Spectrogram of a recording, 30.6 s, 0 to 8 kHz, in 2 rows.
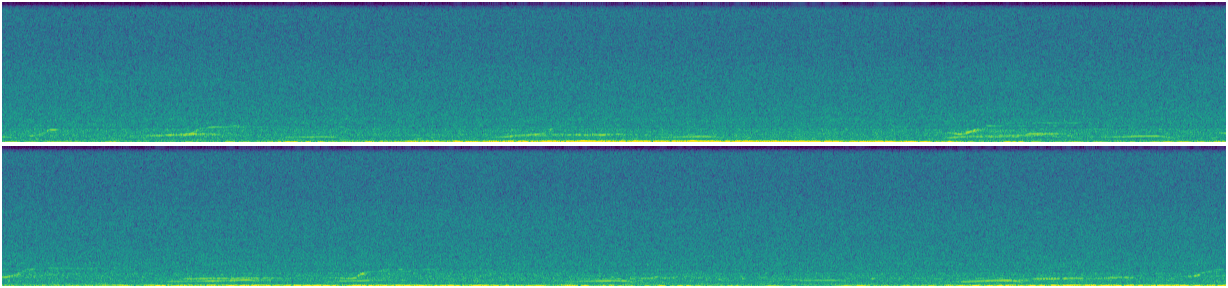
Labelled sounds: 2.5	3.0	humpback whale, 0.80 to 0.99 kHz
30.3	30.5	humpback whale, 0.80 to 0.99 kHz

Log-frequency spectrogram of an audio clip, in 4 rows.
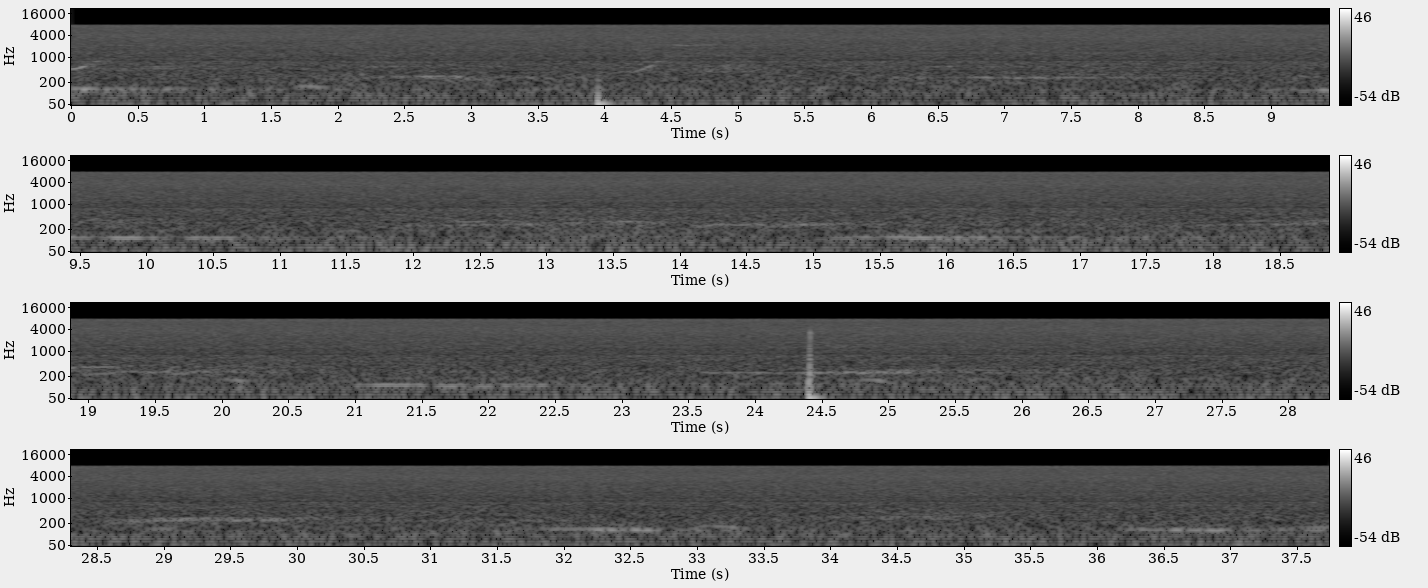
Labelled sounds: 4.5	4.9	humpback whale, 2.0 to 2.2 kHz

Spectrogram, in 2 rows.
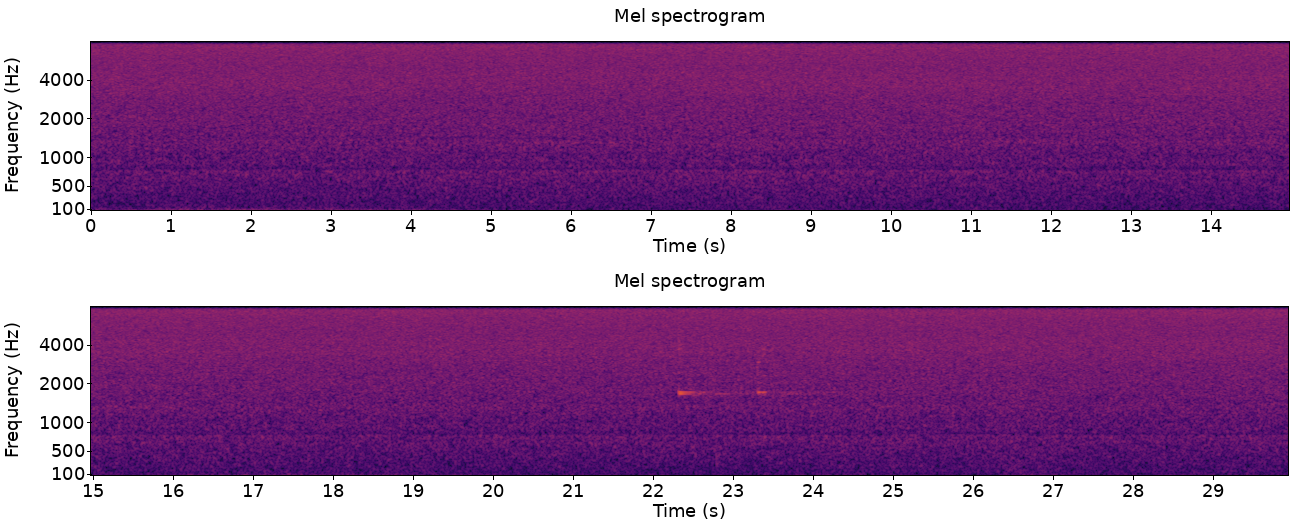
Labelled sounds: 22.3	22.7	fishing gear, 1.6 to 1.8 kHz

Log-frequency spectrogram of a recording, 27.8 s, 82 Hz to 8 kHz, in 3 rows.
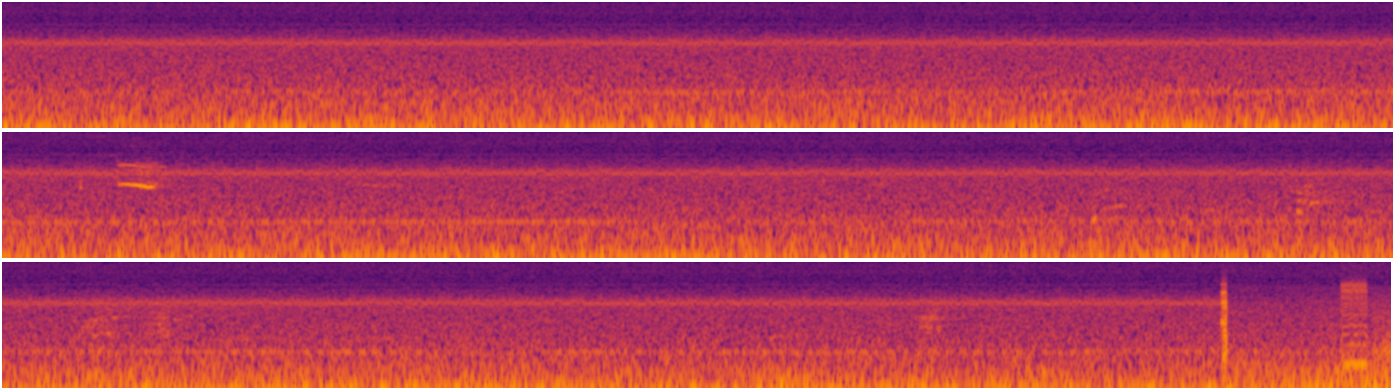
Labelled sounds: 9.3	10.8	killer whale, offshore, 0.55 to 4.7 kHz

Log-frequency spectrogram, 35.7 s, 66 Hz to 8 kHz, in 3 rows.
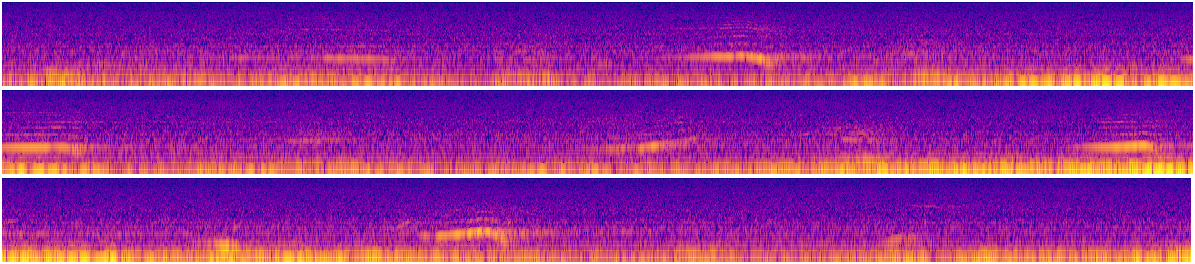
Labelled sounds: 6.7	7.6	humpback whale, 1.6 to 1.9 kHz
22.9	23.2	humpback whale, 1.2 to 1.4 kHz
32.9	33.2	humpback whale, 1.5 to 1.7 kHz

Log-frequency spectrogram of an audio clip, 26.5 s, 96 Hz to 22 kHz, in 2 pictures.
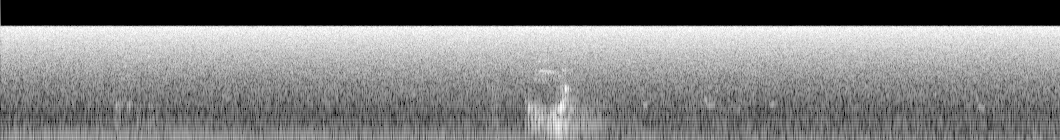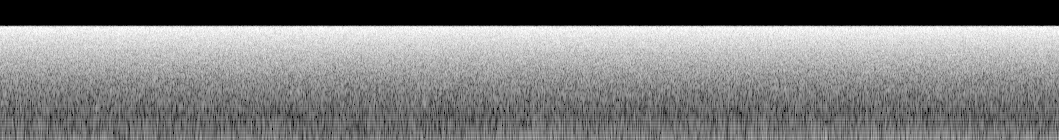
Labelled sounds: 6.7	7.0	humpback whale, 1.2 to 1.5 kHz

